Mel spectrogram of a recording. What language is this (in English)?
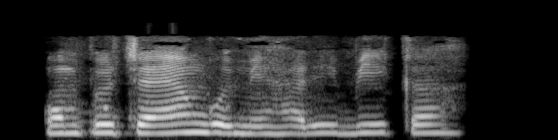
Swahili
